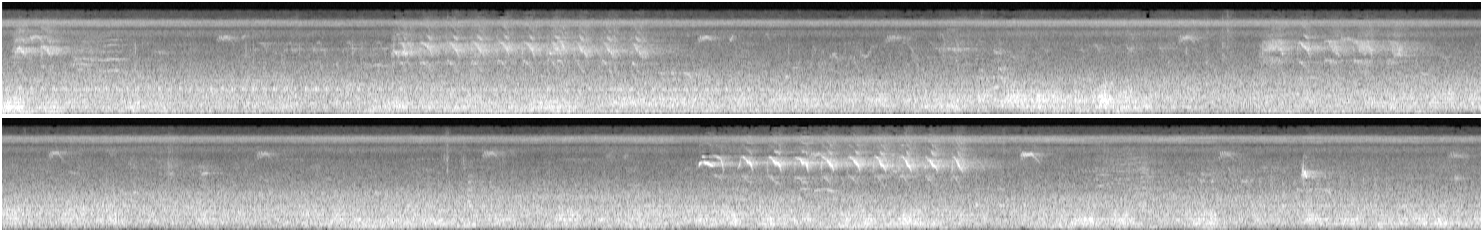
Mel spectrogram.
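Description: A bird's rapid trilled call, a quick run of high notes lasting about two seconds, heard three times over a steady low background noise.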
